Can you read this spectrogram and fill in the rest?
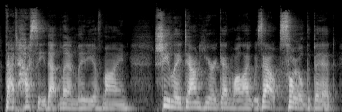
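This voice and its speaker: A woman's voice: deep voice, moderate pace, a bit bright. An agitated revolutionary husband from a storybook, acted out by a woman narrator. He is vehement and self-pitying, pleading his case with grave insistence. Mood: angry, defensive.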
